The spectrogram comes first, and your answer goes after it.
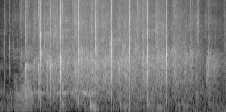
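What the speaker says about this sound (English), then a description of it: "give a big round of applause for our Sun Saluter" Audience applause at a startup pitch event, a steady wash of clapping with scattered louder claps, moderately loud throughout while a voice talks briefly over it.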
